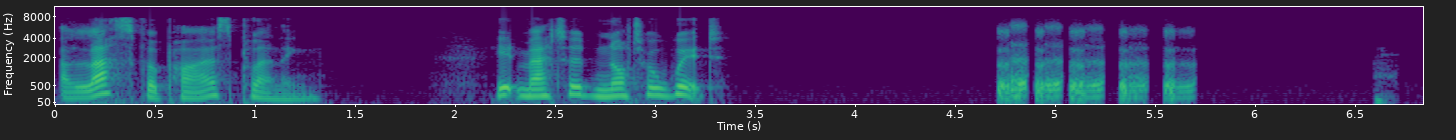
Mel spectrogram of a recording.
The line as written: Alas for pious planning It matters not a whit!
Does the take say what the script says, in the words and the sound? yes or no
no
